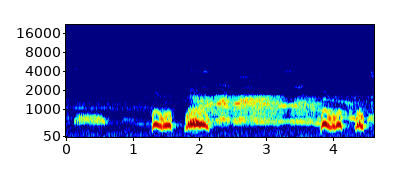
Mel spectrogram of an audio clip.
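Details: Spotted dove in 'thúc gù' fast cooing, two pairs of low hollow coos heard over a steady droning background tone.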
